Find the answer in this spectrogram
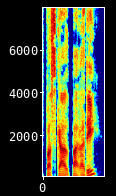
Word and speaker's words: Pascale Paradis: So, I'm already So, I'm going to say your your name is pronounced as Pascal Paradi.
